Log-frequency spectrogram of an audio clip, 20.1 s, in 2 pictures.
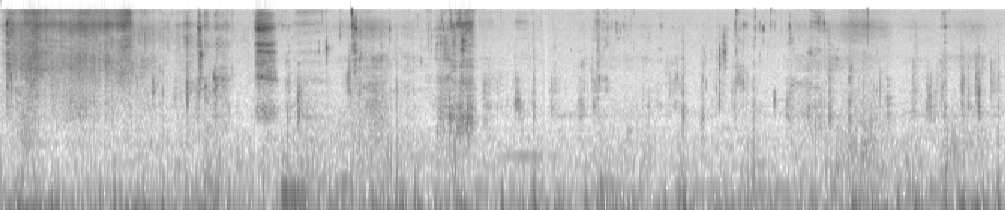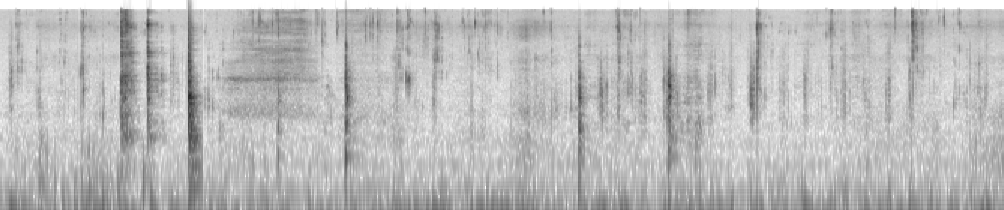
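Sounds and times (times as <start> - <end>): person chewing: 0.0 - 20.0.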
